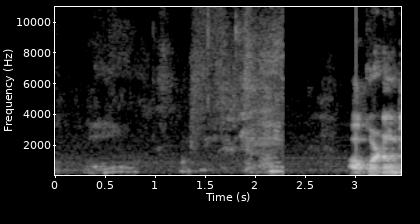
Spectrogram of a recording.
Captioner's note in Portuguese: risos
